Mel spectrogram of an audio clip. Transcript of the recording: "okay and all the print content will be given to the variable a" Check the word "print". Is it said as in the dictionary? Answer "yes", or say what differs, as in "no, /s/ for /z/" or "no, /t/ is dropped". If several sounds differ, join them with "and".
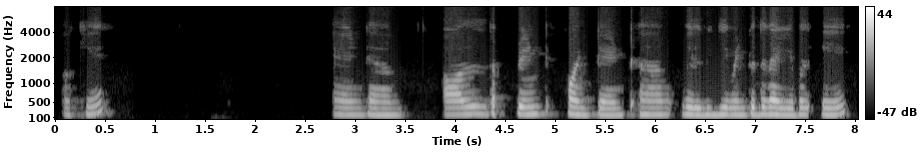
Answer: yes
